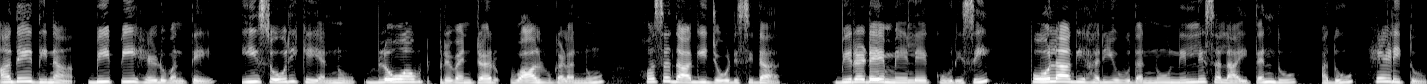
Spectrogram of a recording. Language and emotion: Kannada, neutral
